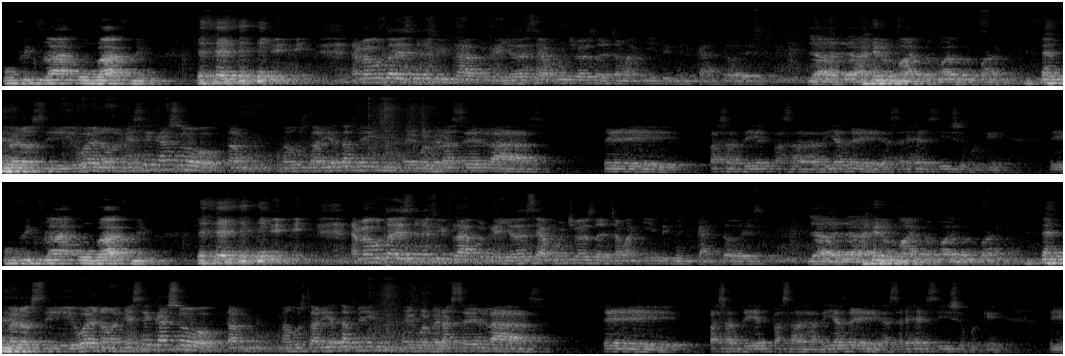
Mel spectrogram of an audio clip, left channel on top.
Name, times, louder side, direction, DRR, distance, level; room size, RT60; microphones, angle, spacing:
voice 1, 0.0-1.5 2.0-2.7 8.0-10.8, equal, 15° left, -7 dB, 0.5 m, -25 dB
sound 1, 1.4-15.6, equal, 40° left, 0.8 m, -44 dB
voice 2, 2.5-7.6 10.7-16.0 16.6-17.4 17.7-21.2, right 1 dB, 70° right, 1 dB, 0.7 m, -34 dB
3.7 x 2.5 x 2.5 m, 0.81 s
head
